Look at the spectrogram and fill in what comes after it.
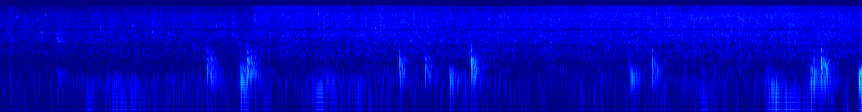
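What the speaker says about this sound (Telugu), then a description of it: "ఉల్లిపాయలు కొంచెం ఎర్రగా అవ్వాలి, అప్పుడు దాకా వేయించుకోవాలి." Onions fry in a pan for a dhaba-style spinach chicken curry, a soft, even sizzle with scattered light pops and stirring taps, fairly close and unaccompanied by speech.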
